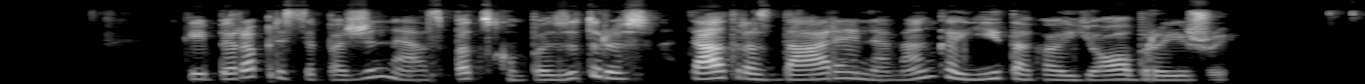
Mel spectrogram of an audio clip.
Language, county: Lithuanian, Klaipėda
